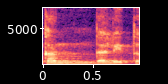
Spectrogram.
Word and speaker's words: कंदलित: भक्तामर प्रणत मौली मणिप्रभाणा मुद्योत कंदलित पाप। कंदलित अनुस्वार का उच्चारण देखिएगा, हर जगह म नहीं ठोकना।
